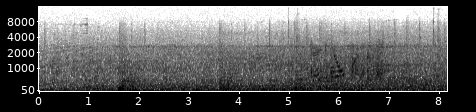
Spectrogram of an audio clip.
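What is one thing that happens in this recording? Tank engines rumble and tracks clatter as tanks roll along.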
